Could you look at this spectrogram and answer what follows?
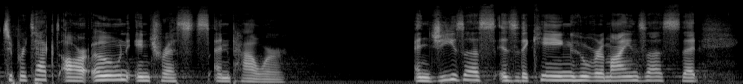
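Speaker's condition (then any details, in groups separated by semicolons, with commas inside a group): No condition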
